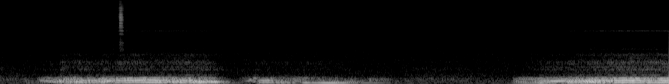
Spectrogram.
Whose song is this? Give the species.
Leptophyes albovittata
